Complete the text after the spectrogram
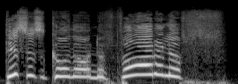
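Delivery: very high, loud, slow villain voice; booming level voice. Acted. Level speaks to player in slow loud villain voice. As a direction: boom it like a menacing castle level. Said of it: "Bowser's like".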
